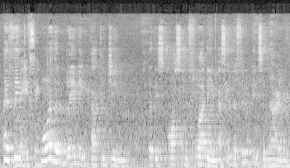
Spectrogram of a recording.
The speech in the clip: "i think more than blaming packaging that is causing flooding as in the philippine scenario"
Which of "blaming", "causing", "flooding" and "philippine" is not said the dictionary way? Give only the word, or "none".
causing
